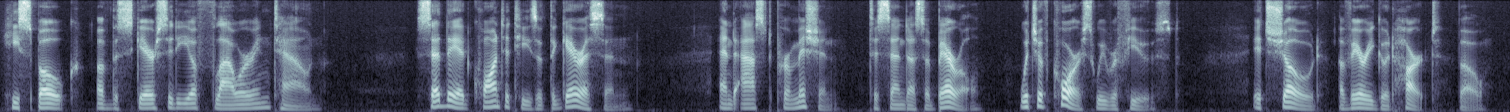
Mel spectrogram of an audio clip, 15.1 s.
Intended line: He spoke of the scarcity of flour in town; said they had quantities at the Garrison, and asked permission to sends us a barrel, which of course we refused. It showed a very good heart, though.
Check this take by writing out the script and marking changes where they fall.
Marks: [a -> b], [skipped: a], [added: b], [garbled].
He spoke of the scarcity of flour in town; said they had quantities at the Garrison, and asked permission to [sends -> send] us a barrel, which of course we refused. It showed a very good heart, though.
